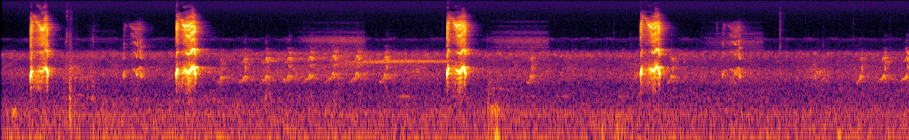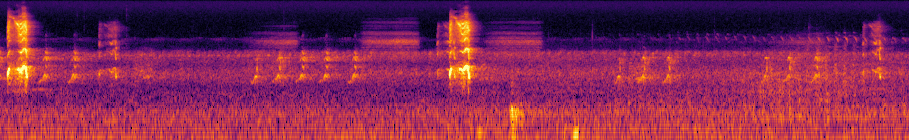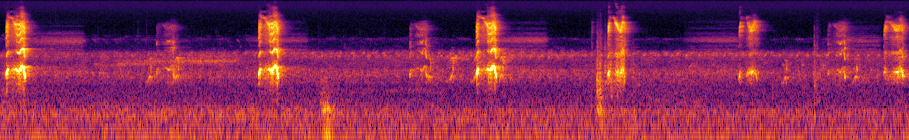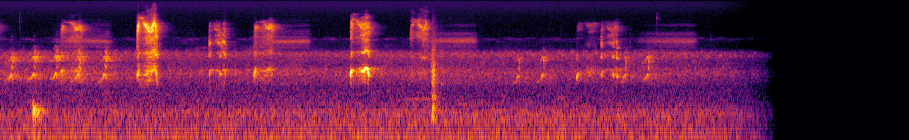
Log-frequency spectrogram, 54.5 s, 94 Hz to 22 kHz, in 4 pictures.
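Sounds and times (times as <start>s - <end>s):
tawny owl fledged brood begging calls: 0.4s - 1.0s, 1.8s - 8.2s, 9.5s - 11.5s, 12.2s - 15.8s, 17.3s - 51.4s.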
